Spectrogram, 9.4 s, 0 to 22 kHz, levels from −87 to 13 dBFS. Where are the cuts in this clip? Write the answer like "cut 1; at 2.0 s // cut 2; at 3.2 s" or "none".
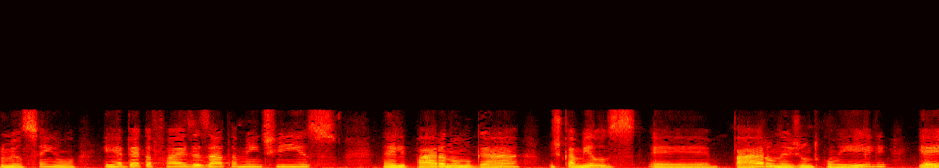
cut 1; at 6.4 s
